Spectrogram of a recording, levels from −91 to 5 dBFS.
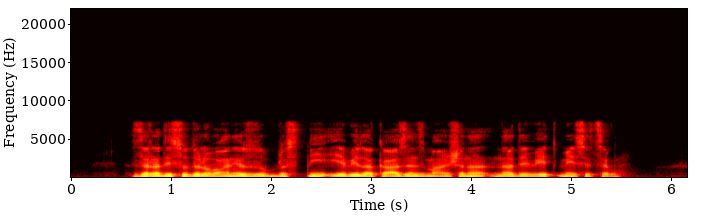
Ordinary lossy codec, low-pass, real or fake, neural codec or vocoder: none; 7.2 kHz; real; none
